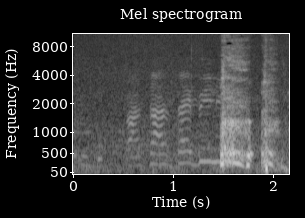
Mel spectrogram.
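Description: Faint shouts of players on a football pitch, then about a second and a half in a loud, cough-like burst close to the microphone. It ends in a single sharp thud of the ball being kicked long by the goalkeeper.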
